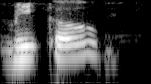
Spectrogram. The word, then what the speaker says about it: Miko: Tim, I'd like to get a hold of the young man, Meek. I don't know why I keep mispronouncing his name, but Miko.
